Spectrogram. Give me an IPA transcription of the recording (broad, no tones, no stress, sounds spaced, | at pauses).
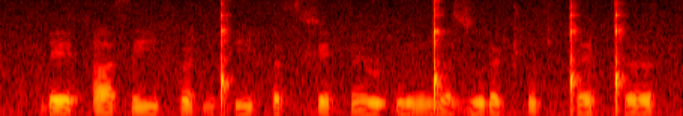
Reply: ɾ e ʔ a θ i f œ ǃʼ i h œ θ x e h ø ɹ ʔ u ŋ͡ǃ ə z u ɾ ə ʈʰ u θ ǃ ɛ ǃ ə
